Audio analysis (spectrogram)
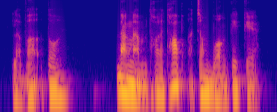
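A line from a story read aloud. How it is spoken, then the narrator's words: Sighing. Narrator (Vietnamese): Anh Thiên thở dài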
